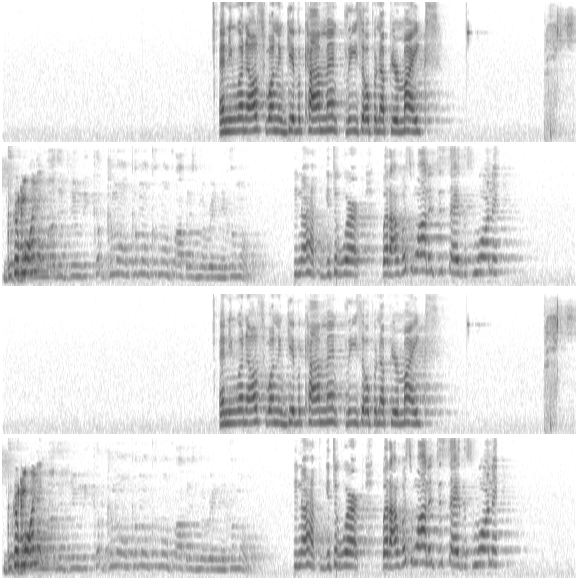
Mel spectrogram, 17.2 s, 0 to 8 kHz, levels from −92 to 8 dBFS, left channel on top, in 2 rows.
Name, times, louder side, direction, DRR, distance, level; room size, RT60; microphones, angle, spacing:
voice 1, 3.3-6.5, left 4 dB, 35° left, 0.7 m, -31 dB
voice 2, 8.2-12.4, left 1 dB, 10° left, 3.2 m, -49 dB
voice 3, 8.8-9.2 13.0-14.0 14.3-16.0, right 3 dB, 30° right, 0.9 m, -33 dB
23.5 x 20.0 x 8.8 m
head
